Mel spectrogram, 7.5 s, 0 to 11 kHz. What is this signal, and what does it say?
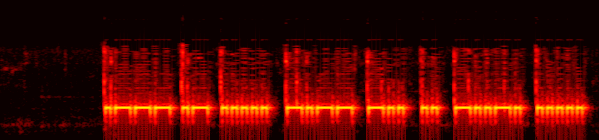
Morse code, heard as a keyed tone, about 19 wpm, 660 Hz. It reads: JA5YDI/5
